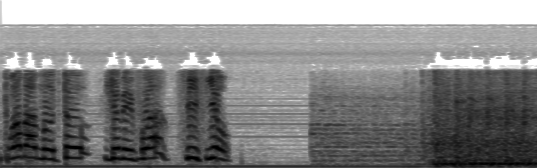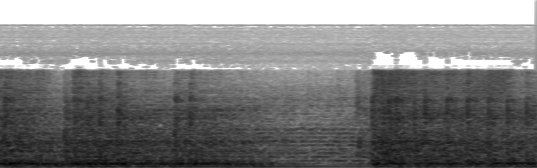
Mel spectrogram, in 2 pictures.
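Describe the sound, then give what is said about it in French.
A voice speaks briefly, then the speaker's motorcycle engine starts up and runs with a loud, steady rumble for several seconds, easing slightly before surging again near the end. “Je prends ma moto, je vais voir Fifion.”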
